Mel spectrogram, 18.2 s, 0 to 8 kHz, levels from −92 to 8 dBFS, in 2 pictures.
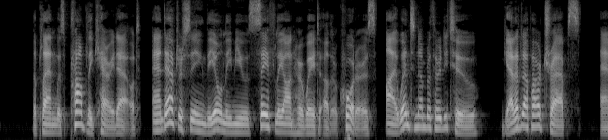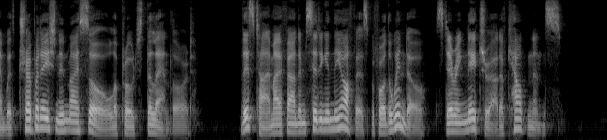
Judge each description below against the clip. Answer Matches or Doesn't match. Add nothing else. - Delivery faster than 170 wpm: Matches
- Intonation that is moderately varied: Doesn't match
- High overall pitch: Doesn't match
